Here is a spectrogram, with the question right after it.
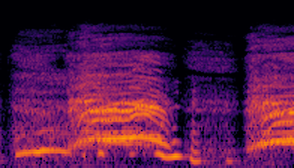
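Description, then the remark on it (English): A voice imitates the strained, asthmatic wheezing breath of a hugely overweight axe-swinging character: two long, raspy, tonal inhales with a brief catch between them, fairly loud, with no words spoken. “At the end of it, he has like asthma and he's like breathing Yeah.”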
